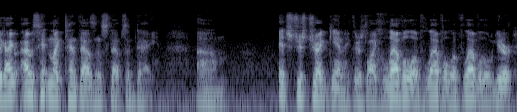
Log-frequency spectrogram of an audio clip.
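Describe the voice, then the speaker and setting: Middle-aged New Jersey man, casual chatty author livestream, home office, slightly muffled webcam sound. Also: mid-range voice. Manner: rambling, chatty, lots of fillers and restarts. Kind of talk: casual chat. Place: home office with shelves of collectibles.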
